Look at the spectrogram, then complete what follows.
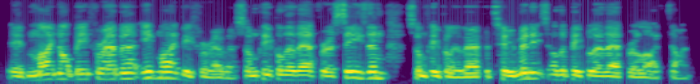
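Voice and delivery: ordinary talk, nothing marked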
